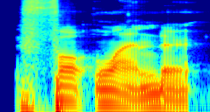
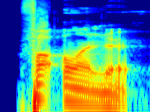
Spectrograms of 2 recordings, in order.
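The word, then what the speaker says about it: Voigtländer: For everyone, the correct way to pronounce Voigtlander is Fotlander. Fotlander.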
